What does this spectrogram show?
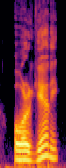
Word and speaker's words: organic: 뜻이 되겠습니다 이번 표현은 organic organic organic이라고 발음하시면 되겠고요 이때 강세는 중간 부분에 있는 알파벳 a의 강세가 있습니다 그래서 organic이라고 발음하시면 더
